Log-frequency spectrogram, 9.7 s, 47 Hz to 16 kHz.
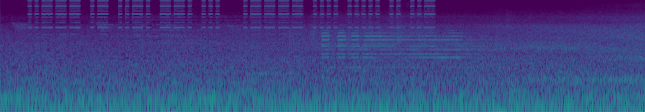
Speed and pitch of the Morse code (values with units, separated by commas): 23 wpm, 3750 Hz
